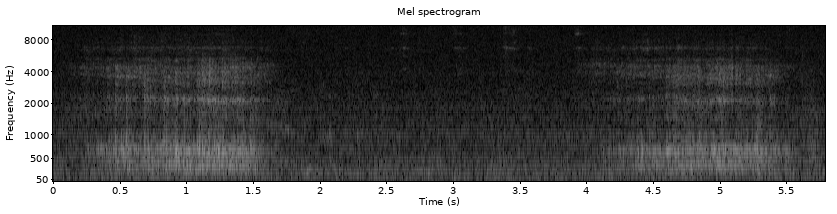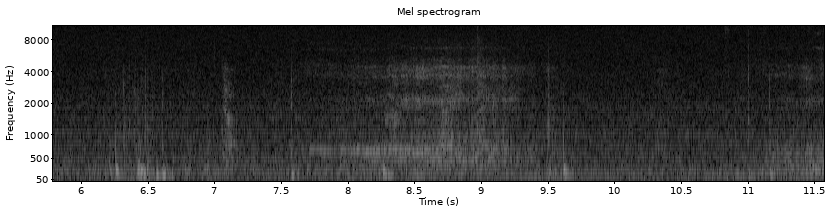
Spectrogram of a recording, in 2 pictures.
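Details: Three rough, buzzing snores on the in-breath, about 16 per minute, in a quiet small room: snoring.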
